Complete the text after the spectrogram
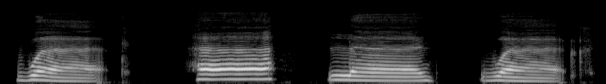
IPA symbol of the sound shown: з:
